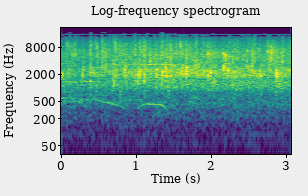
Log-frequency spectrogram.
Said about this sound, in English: Now that's worth clapping about. That's awesome.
